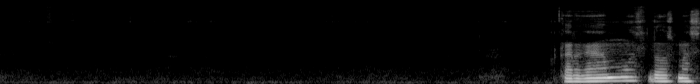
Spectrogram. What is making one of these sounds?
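A crochet hook softly rubs and pulls through yarn.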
